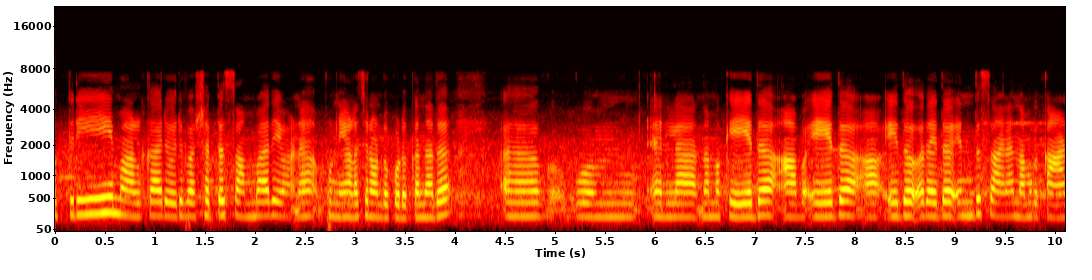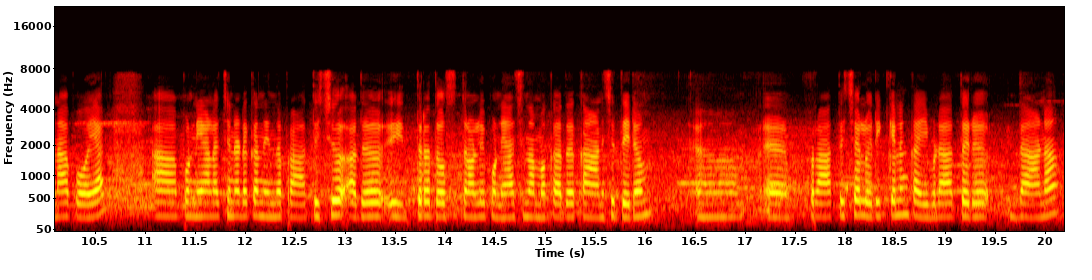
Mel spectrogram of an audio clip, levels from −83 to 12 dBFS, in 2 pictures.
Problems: constant background noise, background conversations at intervals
